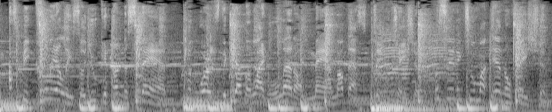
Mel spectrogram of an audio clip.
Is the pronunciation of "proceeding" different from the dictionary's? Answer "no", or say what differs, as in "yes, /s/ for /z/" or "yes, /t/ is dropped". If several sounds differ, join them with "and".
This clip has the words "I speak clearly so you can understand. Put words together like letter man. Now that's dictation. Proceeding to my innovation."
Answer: yes, /f/ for /p/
